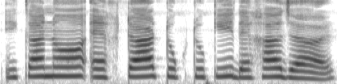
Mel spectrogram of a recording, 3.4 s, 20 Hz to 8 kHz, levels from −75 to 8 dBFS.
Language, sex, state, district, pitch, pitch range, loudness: Bengali, female, Assam, Hailakandi, 295 Hz, 275-310 Hz, -15 LUFS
